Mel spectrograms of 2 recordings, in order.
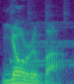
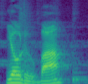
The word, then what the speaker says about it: Yorùbá: language, which is pronounced Yoruba, with a mid, low, and high tone.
